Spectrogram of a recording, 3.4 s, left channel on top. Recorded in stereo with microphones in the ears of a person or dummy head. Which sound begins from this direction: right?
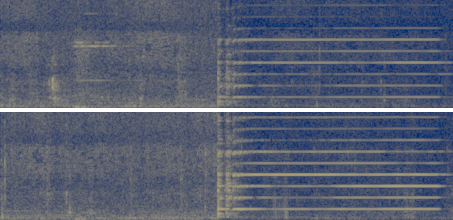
A violin, at 1.6 s.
